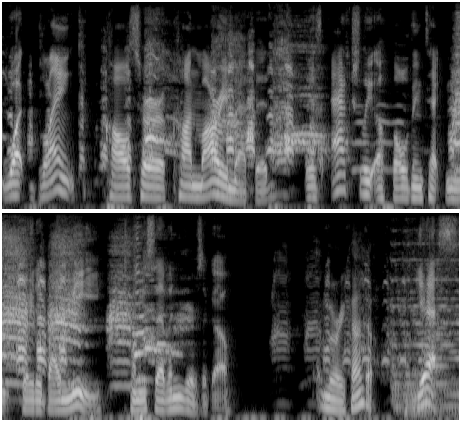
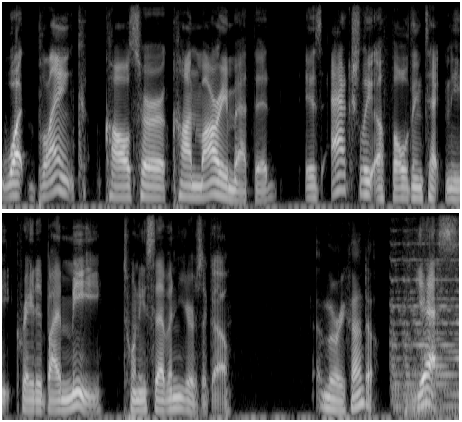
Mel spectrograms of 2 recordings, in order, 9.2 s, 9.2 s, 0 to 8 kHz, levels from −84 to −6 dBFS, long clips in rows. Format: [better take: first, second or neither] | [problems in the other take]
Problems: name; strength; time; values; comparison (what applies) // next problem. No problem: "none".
second | noise reduction (classical method log-MMSE)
